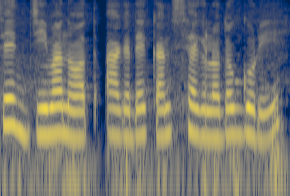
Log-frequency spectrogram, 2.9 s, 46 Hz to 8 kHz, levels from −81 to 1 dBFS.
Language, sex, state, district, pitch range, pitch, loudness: Chakma, female, Tripura, Unakoti, 220-240 Hz, 230 Hz, -16 LUFS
